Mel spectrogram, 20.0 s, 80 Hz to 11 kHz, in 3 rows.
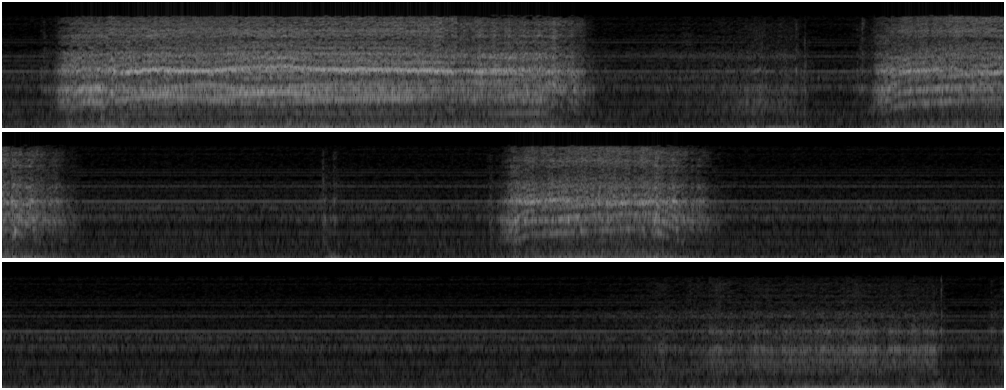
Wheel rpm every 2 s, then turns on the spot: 70, 100, 20, 40, 0, 50, 0, 0, 0, 20.
18-20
